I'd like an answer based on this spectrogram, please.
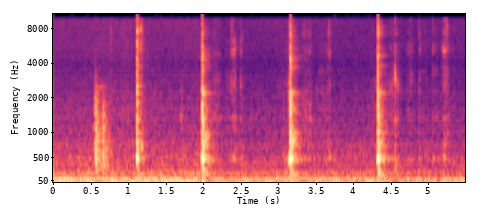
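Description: Kitchen knife cutting strips of roasted pepper, the blade knocking on a wooden cutting board: four sharp taps about a second apart.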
